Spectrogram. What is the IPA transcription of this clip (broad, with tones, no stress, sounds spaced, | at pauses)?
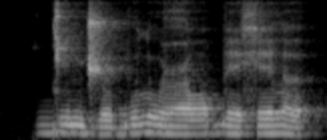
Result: ɟ i˧ n d͡ʒ ɵ˨ b u˦ l u˨ ʕ ɔ˨˦ b e˨ x e˦ l ə˨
